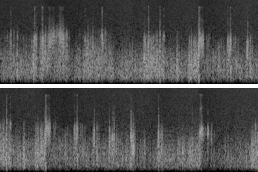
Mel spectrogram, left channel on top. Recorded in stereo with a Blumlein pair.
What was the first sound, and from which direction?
Only background noise.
